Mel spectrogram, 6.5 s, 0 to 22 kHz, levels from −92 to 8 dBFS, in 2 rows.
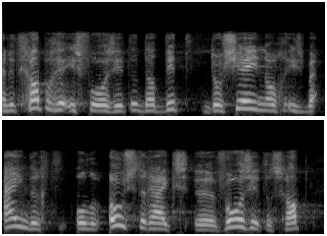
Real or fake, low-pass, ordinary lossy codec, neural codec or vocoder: real; 7.2 kHz; Opus, 32 kbps; none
